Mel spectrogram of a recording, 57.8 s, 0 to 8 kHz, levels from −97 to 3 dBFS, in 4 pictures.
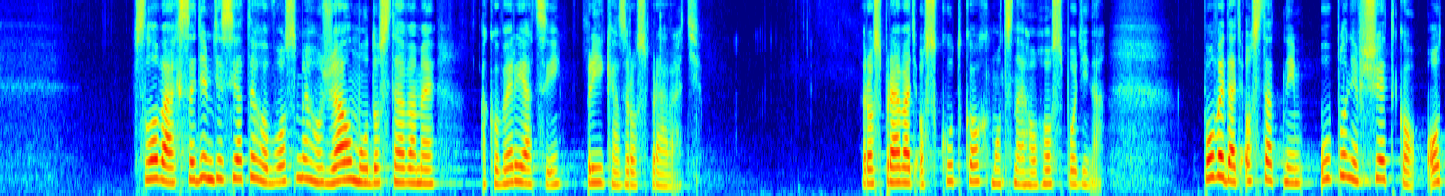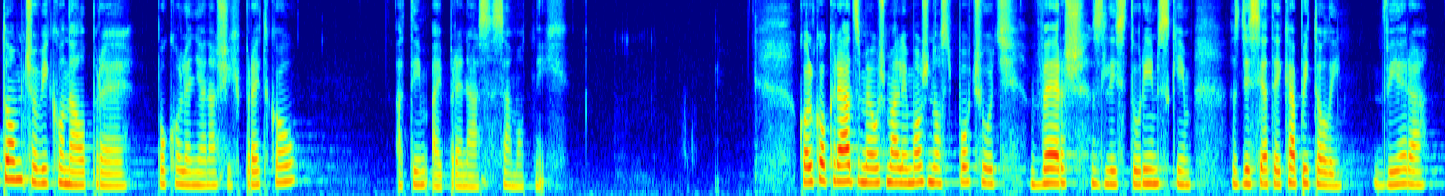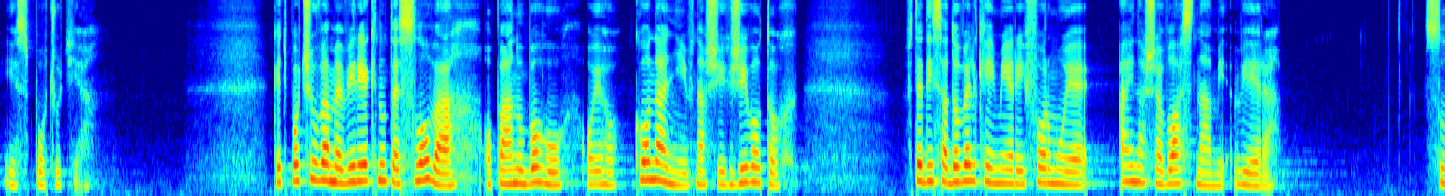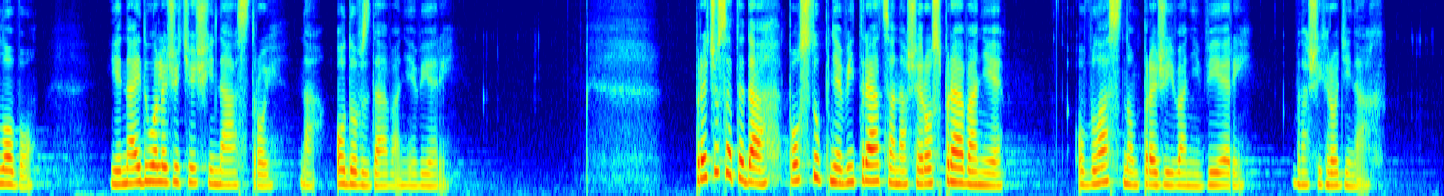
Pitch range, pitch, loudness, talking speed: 190-235 Hz, 210 Hz, -23 LUFS, 95 wpm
